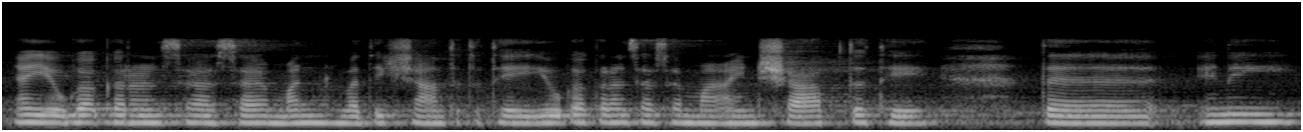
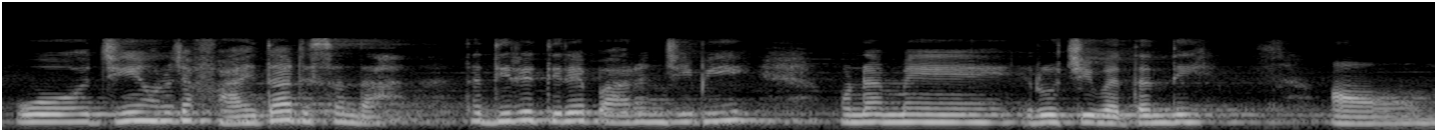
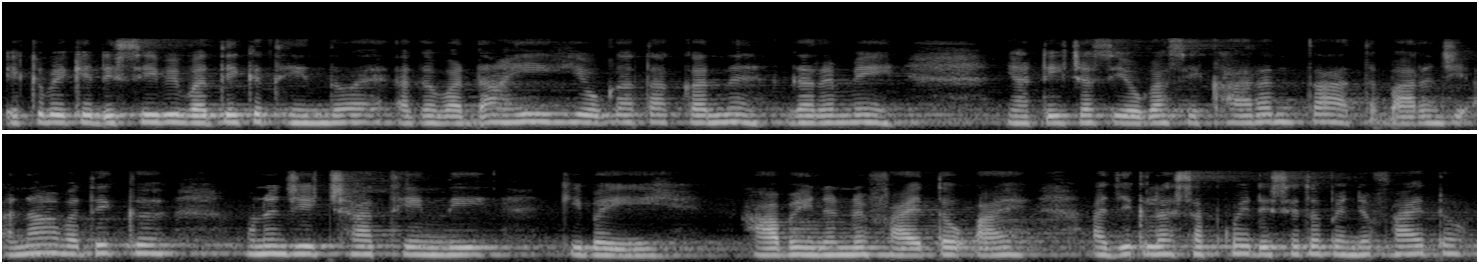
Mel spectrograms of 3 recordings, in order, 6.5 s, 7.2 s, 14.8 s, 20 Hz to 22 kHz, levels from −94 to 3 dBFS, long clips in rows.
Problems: constant background noise, echo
